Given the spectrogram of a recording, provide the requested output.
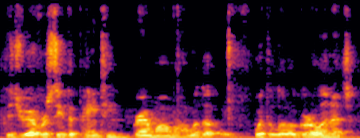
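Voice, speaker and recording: Inquisitive, doubting seven-year-old played by a man, storybook read-aloud, lifted pitch, echoey room. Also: fast talker, natural voice. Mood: wondering. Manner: questioning, lilting upward. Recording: echoey room, distant mic, faint noise.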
